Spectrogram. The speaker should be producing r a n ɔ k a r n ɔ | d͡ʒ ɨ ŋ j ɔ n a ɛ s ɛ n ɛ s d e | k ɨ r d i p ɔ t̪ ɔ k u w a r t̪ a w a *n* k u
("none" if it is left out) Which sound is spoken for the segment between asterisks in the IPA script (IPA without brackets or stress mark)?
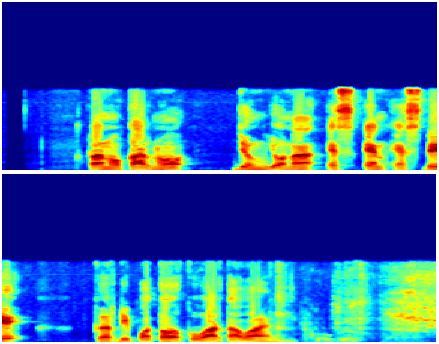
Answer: n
